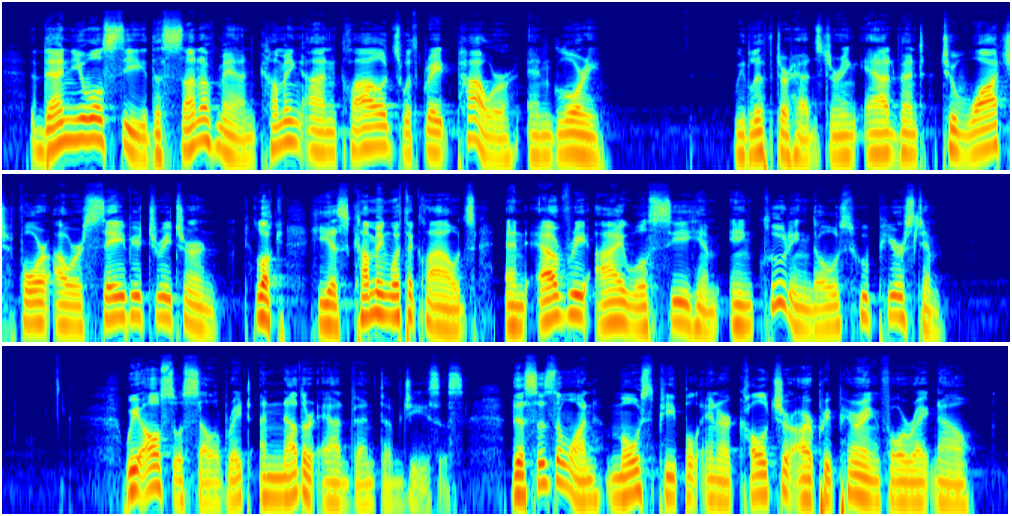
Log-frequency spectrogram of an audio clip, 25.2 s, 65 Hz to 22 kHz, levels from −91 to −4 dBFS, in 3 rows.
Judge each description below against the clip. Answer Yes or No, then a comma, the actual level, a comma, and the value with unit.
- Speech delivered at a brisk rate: No, average, 160 wpm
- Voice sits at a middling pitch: No, low, 120 Hz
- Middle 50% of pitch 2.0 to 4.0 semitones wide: No, average, 4.7 semitones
